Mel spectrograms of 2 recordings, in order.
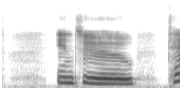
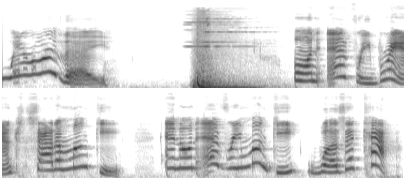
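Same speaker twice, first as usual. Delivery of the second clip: animated storytelling with big swings in pitch; story read-aloud; 7 semitones higher, 4 dB louder than usual. Acted. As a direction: read it to children, drawing out the key moments.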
